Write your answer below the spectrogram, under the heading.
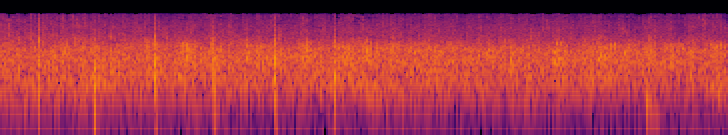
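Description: An audience at Blacksburg Christian Fellowship claps in sustained, dense applause. A few sharper, louder claps stand out in a loose rhythm near the start before blending into a steady wash that fades slightly toward the end.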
